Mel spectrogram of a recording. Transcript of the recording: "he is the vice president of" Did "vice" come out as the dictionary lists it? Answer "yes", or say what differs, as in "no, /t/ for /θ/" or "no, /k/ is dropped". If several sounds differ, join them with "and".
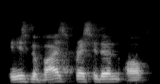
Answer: yes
